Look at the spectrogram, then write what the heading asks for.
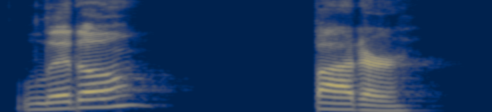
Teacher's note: Butter, der. So for little and butter, those two T's become soft D's.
